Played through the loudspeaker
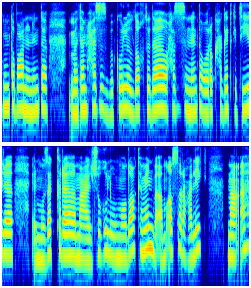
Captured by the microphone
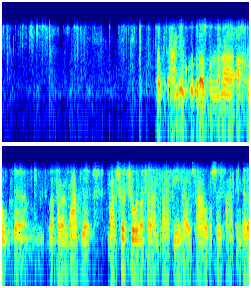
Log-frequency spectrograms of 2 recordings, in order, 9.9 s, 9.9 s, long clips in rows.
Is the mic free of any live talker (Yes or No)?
No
